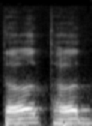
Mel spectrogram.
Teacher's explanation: जब हम बोलते हैं तो हमारी जीवा दंत में लगती है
